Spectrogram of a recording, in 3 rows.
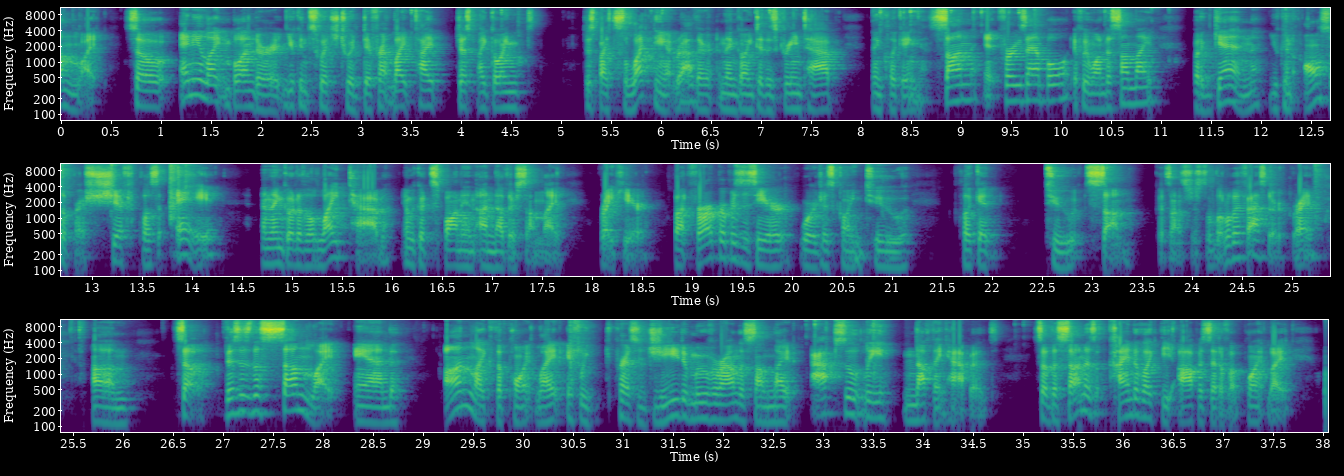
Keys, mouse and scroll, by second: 3.3 click, 4.1 click, 5.7 click, 6.8 click, 8.0 click, 8.3 click, 8.7 click, 9.0 click, 9.3 click, 10.3 click, 11.2-11.5 middle drag, 12.2 shift+middle click, 13.6 shift+a, 19.8 middle click, 20.7-22.9 scroll down 1, 22.9 click, 24.8 shift+middle drag, 25.2-25.7 scroll down 1, 25.7-26.3 middle drag, 26.8-27.1 middle drag, 28.3-28.9 scroll down 1, 29.0-29.4 middle drag, 30.3 g, 33.3 g.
